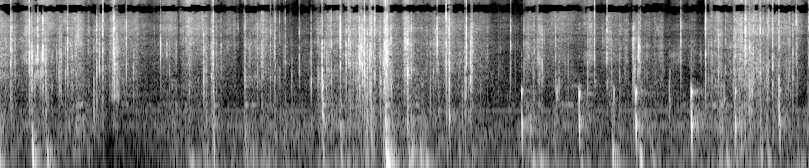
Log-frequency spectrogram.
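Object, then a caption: Thin origami paper. Green patterned origami paper, folded into a narrow shape, is creased by fingertips pressing it against a table. The result is dense, bright crinkling and rustling broken by short, crisp snaps and taps that die away almost instantly, with a faint low thump underneath.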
